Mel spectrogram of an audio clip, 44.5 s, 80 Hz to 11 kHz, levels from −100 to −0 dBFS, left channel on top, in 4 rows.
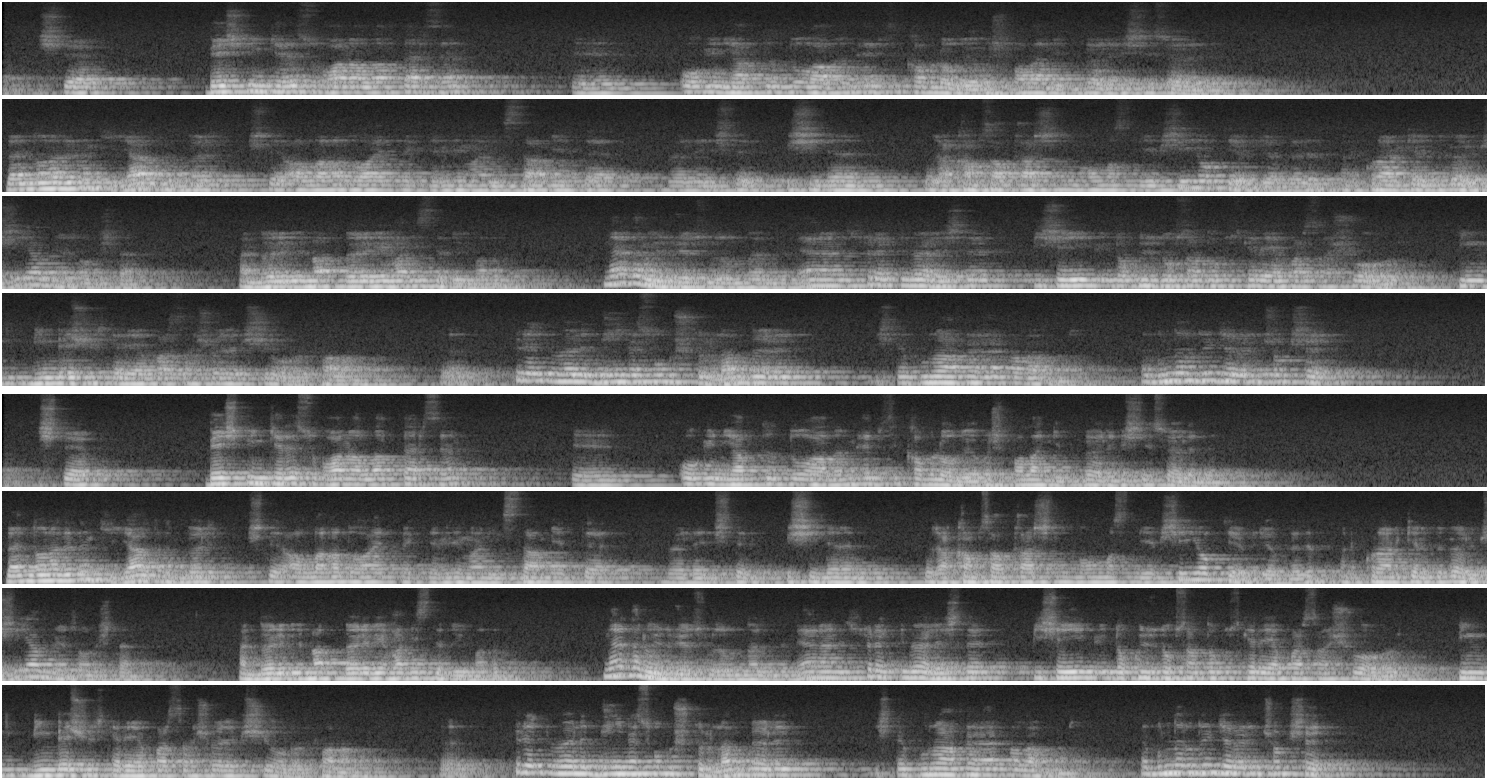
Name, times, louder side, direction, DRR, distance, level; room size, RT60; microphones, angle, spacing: voice 1, 0.3-0.7 1.5-3.5 4.3-4.7 5.1-9.2 11.2-15.7 16.1-17.7 18.1-23.3 24.1-26.1 26.8-29.7 30.0-32.8 33.2-36.1 36.7-37.0 37.3-39.4 39.9-41.5 42.0-43.3, right 1 dB, 35° right, 5 dB, 0.3 m, -25 dB
5.1 x 2.4 x 2.5 m, 1.3 s
head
